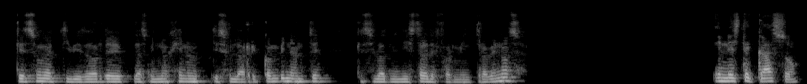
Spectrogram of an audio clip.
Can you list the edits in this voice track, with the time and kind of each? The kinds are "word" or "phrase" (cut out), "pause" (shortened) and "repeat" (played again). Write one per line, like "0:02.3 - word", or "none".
0:02.1 - word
